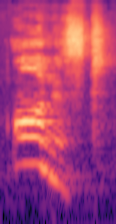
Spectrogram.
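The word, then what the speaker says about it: honest: প্রথম অক্ষর কিন্তু কনসোনেন্ট কিন্তু সাউন্ড দেখো অনেস্ট শুরু হয়েছে এখান থেকে এইচটা সাইলেন্ট যেহেতু অ এটা একটা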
